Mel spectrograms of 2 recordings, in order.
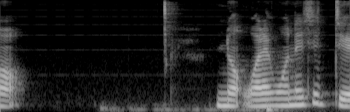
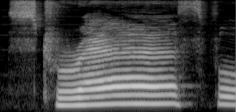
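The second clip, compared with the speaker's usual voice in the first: STRESSFUL stretched long, higher, swelling louder; drawn-out STRESSFUL; 6 semitones higher, 4 dB louder than usual. Real, not acted. Podcaster on working for herself, STRESSFUL drawn out high. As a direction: wail out "stressful" in two long syllables. Dramatises how work feels.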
